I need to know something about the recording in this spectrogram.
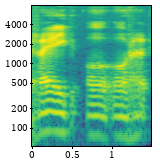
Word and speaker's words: Reig: Josefina Molina, por cierto, tiene un segundo apellido catalán, que es Reig, que evidentemente debería pronunciarse Reig sí, Reig, ya que ella es de Córdoba.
